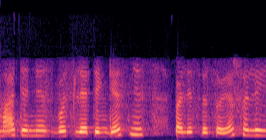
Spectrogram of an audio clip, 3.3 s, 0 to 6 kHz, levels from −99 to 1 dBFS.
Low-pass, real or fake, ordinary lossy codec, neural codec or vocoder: 5.4 kHz; real; AAC, 24 kbps; none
